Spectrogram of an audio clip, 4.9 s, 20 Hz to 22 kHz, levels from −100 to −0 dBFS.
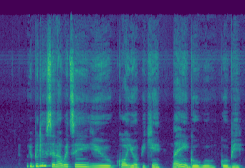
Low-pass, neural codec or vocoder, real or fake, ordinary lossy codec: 19.8 kHz; none; real; Opus, 64 kbps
